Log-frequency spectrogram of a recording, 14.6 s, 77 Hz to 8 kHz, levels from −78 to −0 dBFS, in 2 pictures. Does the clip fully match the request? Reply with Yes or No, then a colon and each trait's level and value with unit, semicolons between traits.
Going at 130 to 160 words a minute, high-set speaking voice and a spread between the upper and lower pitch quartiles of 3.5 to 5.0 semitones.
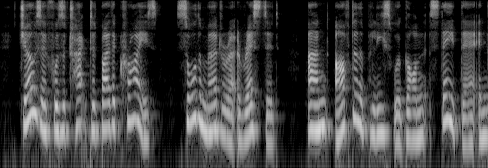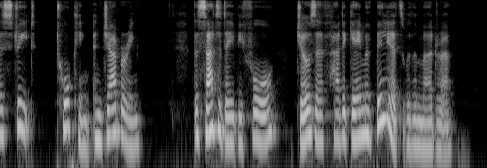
No: average, 150 wpm; high, 195 Hz; wide, 5.4 semitones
